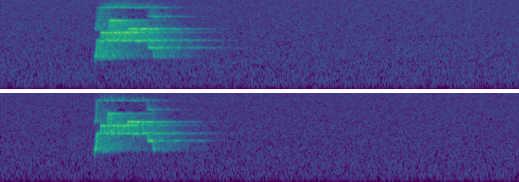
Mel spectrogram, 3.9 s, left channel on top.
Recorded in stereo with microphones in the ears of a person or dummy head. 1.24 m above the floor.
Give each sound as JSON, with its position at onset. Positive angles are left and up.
{"t": 0.7, "sound": "a ringtone", "side_deg": -75, "distance_m": 1.3}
